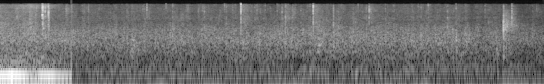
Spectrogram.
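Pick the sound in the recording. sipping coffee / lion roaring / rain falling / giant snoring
rain falling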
